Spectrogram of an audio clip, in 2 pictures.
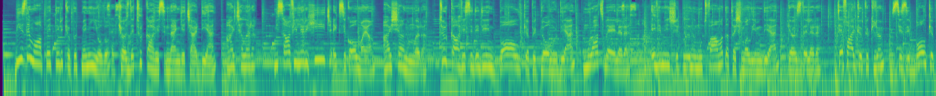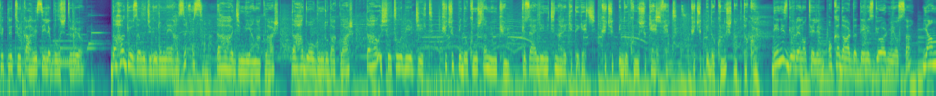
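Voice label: Turkish, female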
